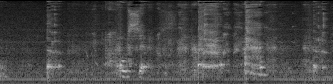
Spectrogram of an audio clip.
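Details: Several low, croaky belches from a person after drinking cold Pepsi fast and chasing Mentos held in the mouth; the Mentos reaction failed and produced only burps, with talk and room noise around them.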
